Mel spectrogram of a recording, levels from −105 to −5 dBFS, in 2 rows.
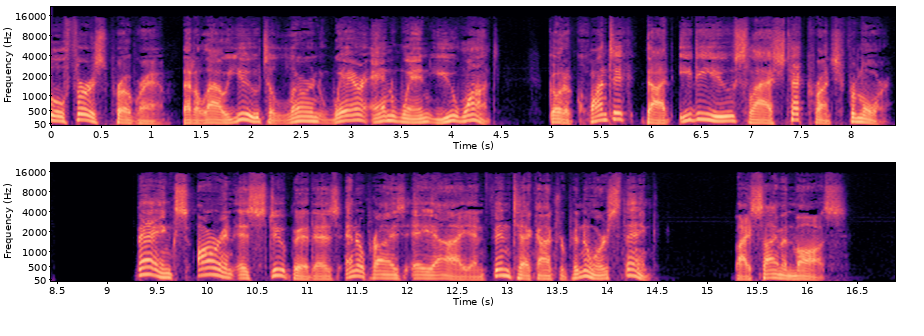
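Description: Speech in which the decoder skipped compressed frames twice: at 7.75 s, just before "for more", and at 11.56 s, just after "aren't as stupid as". Each time a single frame, about 20 ms of audio, was missing from the stream or rejected as damaged and never played, so the speech jumps ahead by that much.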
